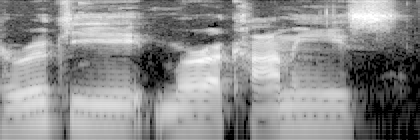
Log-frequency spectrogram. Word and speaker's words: Haruki Murakami: Haruki Murakami's uh, novelist as Good a job.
